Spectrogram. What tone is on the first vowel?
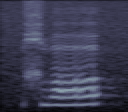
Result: rising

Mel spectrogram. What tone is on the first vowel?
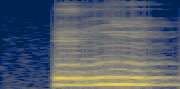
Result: low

